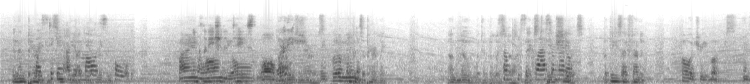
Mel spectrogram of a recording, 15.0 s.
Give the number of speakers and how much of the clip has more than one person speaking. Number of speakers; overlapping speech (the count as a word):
four, about 45%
